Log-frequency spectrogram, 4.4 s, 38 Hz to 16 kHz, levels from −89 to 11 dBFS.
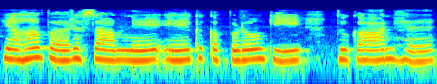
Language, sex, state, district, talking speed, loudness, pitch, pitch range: Hindi, male, Punjab, Pathankot, 110 wpm, -13 LUFS, 220 Hz, 215-230 Hz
